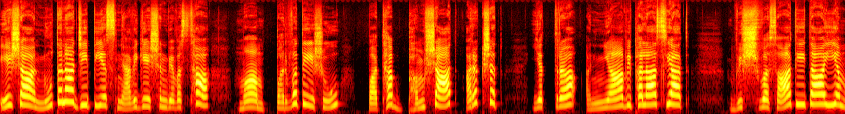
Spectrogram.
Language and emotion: Sanskrit, surprised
